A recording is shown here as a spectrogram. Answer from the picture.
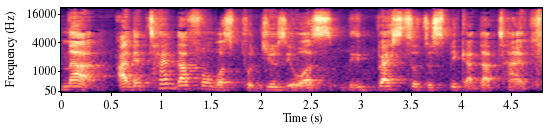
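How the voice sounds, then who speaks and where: Noticeable background noise sits under the recording. A man speaks at a medium pitch with ordinary pitch variation. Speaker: motivational speaker and pastor. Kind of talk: motivational talk. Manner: fast.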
